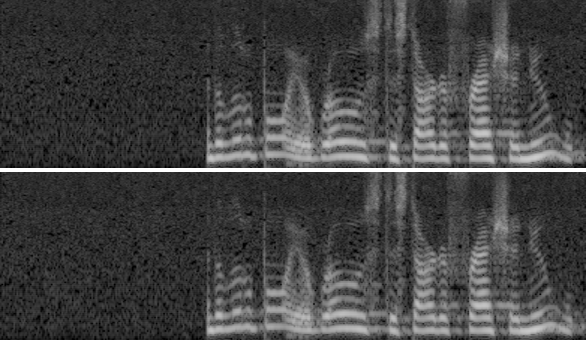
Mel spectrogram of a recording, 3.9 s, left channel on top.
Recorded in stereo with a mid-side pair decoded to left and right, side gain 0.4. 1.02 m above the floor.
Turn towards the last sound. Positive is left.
turn(degrees=15)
